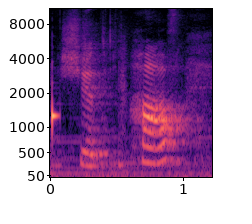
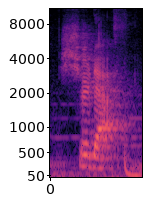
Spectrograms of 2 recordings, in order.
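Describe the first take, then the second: First: Both words are said in full. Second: The two words are joined into one contracted form. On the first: "la expresión should have" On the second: "La contracción de esta expresión es"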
